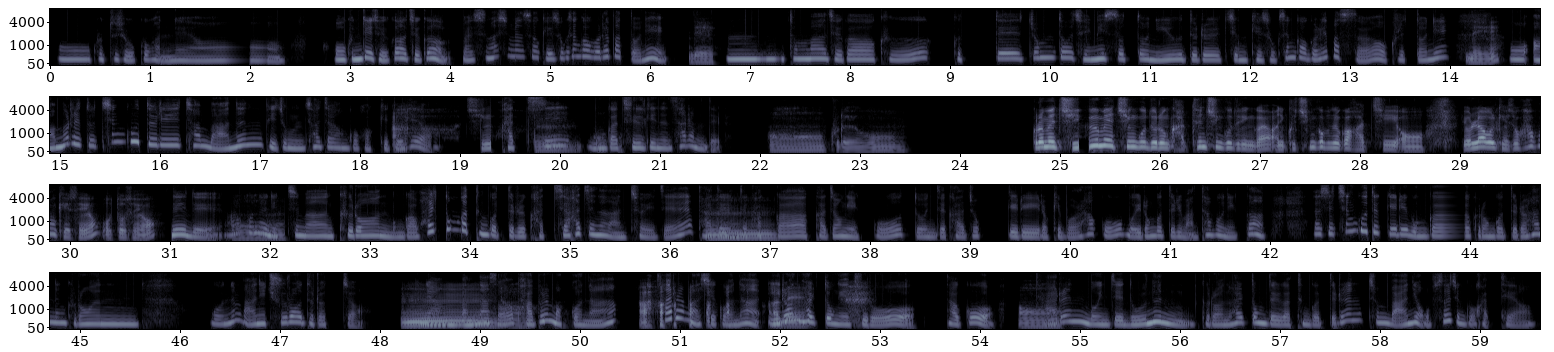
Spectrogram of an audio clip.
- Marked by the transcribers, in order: distorted speech; laugh
- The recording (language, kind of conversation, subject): Korean, advice, 어떤 일에 열정을 느끼는지 어떻게 알 수 있을까요?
